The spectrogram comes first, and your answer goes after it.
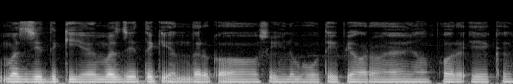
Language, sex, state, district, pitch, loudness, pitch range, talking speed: Hindi, male, Uttar Pradesh, Muzaffarnagar, 120 Hz, -17 LUFS, 115-120 Hz, 185 wpm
